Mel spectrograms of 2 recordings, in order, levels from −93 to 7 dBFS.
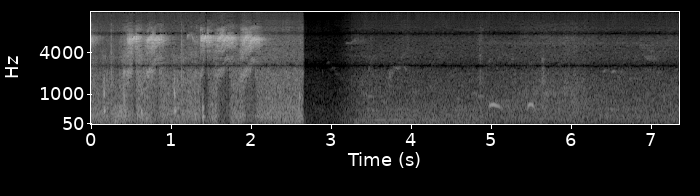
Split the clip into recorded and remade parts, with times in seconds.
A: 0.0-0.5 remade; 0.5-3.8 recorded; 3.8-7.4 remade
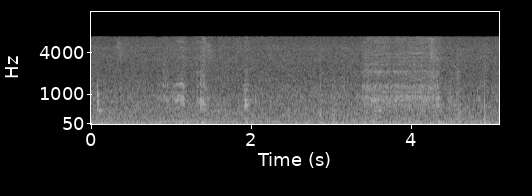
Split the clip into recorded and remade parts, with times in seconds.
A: 0.0-1.1 recorded; 1.1-2.6 remade; 2.6-4.1 recorded; 4.1-5.1 remade

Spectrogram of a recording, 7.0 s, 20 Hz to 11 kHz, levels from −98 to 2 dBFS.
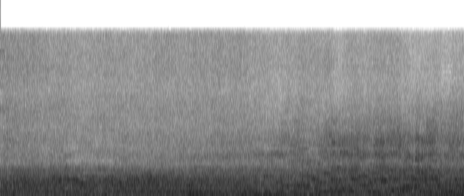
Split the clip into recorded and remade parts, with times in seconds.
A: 0.0-1.0 recorded; 1.0-1.7 remade; 1.7-3.9 recorded; 3.9-6.6 remade; 6.6-7.0 recorded

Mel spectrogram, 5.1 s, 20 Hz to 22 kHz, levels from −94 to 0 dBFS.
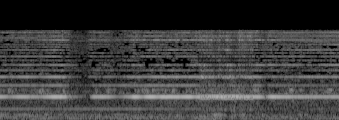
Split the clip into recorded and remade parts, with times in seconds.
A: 0.0-3.0 recorded; 3.0-3.8 remade; 3.8-5.1 recorded

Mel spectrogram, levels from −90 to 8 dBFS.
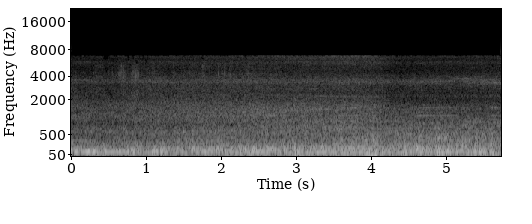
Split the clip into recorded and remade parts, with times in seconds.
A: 0.0-5.7 recorded

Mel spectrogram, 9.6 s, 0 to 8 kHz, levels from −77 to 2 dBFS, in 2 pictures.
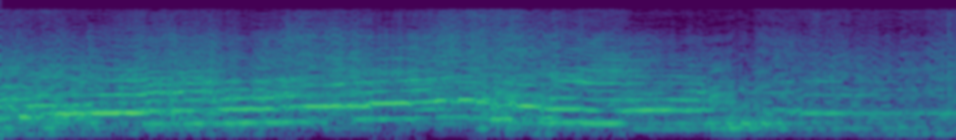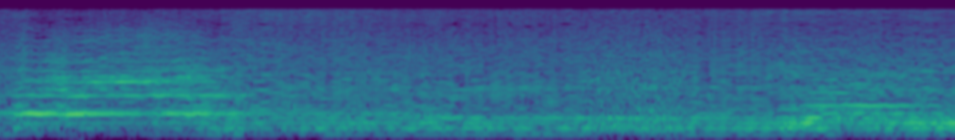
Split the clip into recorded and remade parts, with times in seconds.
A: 0.0-7.7 remade; 7.7-8.2 recorded; 8.2-9.6 remade

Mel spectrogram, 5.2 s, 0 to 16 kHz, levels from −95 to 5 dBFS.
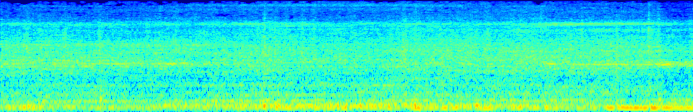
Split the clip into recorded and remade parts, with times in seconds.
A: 0.0-1.0 recorded; 1.0-4.1 remade; 4.1-5.2 recorded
